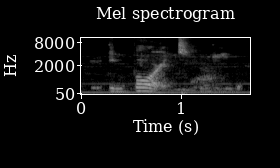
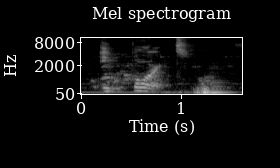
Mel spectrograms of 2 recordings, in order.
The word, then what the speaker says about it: import: So when I say these words as nouns, the stress is on the first syllable. When I say them as verbs, the stress is on the second syllable.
